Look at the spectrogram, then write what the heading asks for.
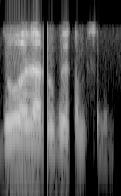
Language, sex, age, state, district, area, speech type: Urdu, male, 60+, Delhi, Central Delhi, urban, conversation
